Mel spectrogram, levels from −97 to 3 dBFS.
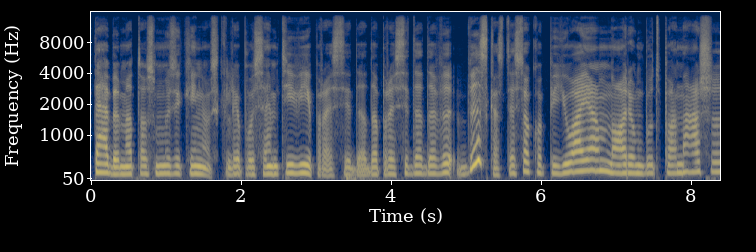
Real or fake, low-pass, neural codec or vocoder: fake; 14.4 kHz; vocoder, 44.1 kHz, 128 mel bands every 256 samples, BigVGAN v2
